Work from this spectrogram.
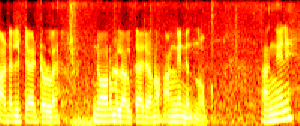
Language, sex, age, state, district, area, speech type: Malayalam, male, 18-30, Kerala, Pathanamthitta, rural, spontaneous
